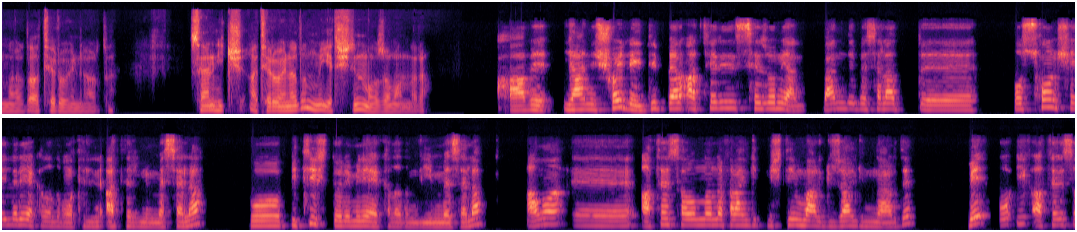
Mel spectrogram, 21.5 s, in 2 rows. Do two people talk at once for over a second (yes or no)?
no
